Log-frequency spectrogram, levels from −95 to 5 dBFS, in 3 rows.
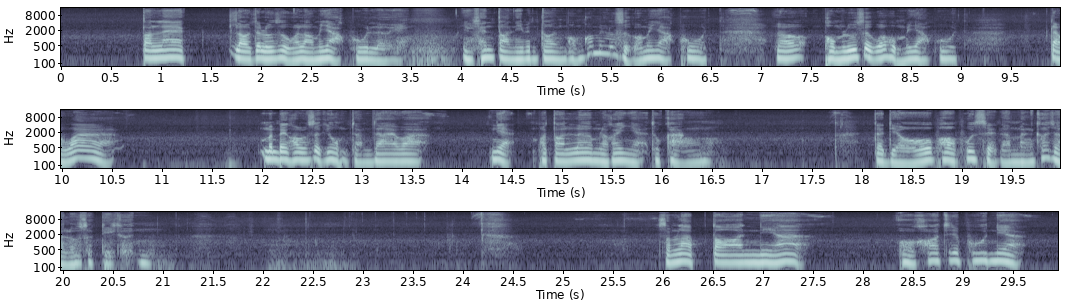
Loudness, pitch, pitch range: -20 LUFS, 150 Hz, 140-160 Hz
